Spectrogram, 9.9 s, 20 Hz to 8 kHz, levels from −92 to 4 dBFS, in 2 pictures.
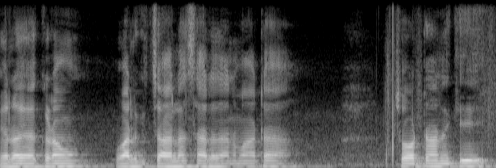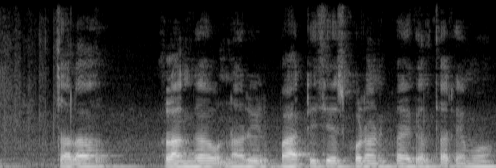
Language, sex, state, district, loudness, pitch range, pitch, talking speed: Telugu, male, Andhra Pradesh, Manyam, -18 LUFS, 125-130 Hz, 125 Hz, 85 wpm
